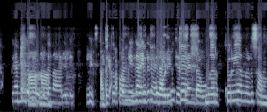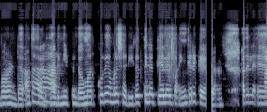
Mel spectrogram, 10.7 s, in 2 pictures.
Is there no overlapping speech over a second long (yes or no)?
no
